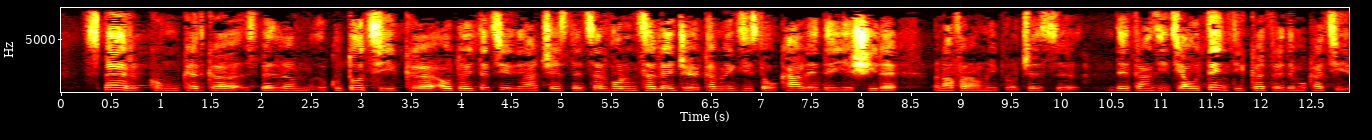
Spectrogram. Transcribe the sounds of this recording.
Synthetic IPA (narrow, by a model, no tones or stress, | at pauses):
spe̞rkumkɾe̞d̪kəspe̞ɾəmkut̪o̞t̪sikʰəa̰ut̪o̞ɾit̪ət̪sile̞d̪inat͡ʃe̞st̪e̞t̪sərʲvo̞ɾɨnt̪se̞le̞d͡ʒe̞kənue̞ɡzist̪əo̞kale̞d̪e̞je̞ʃiɾe̞ɨnafaɾaunujpɾo̞t͡ʃe̞s | d̪e̞t̪ɾanzit̪sijeaut̪e̞nt̪ikːət̪ɾe̞d̪e̞mo̞kɾat̪sije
